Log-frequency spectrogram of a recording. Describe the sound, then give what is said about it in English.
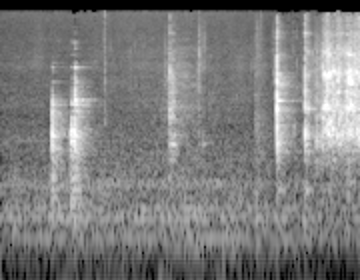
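A spoon scrapes and clinks against a bowl in a series of irregular strokes, stirring a splash of milk into thick Greek yogurt to loosen it into a sauce, with brighter clanks toward the end and no one speaking. “Stir that in, and then you see it just loosens the texture up.”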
